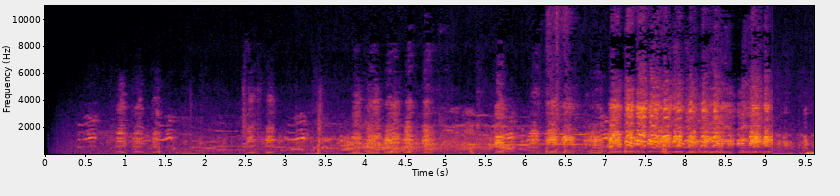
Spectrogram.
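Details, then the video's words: A goose guarding eggs in a storeroom nest gives strange, harsh, nasal honks and rasping calls in rapid irregular bursts, growing louder toward the end, with a few other free-range fowl calling. "거위가 알을 품을 때 내는 신기한/무서운 소리"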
